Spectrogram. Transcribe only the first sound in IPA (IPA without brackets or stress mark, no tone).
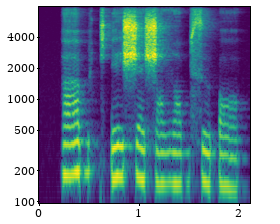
a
